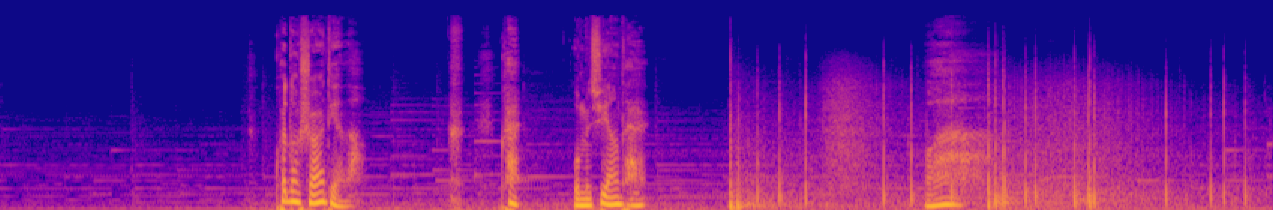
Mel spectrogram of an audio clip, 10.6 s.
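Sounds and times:
speech: 2.4s - 3.1s, 4.2s - 5.5s
fireworks exploding: 6.1s - 10.6s.

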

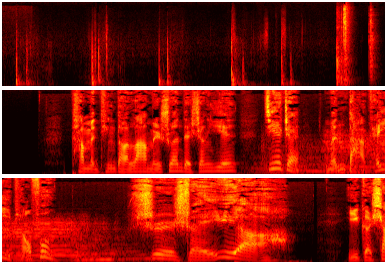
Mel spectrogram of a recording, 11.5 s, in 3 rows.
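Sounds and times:
heavy footsteps: 0.0s - 3.6s
speech: 4.6s - 8.3s, 8.9s - 11.4s.

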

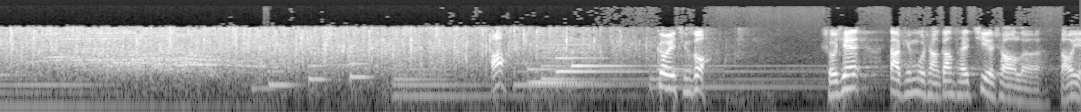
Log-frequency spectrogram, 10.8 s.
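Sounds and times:
audience applause: 0.0s - 7.2s
sustained musical tones stepping upward in pitch: 2.6s - 9.5s
speech: 4.9s - 7.2s, 8.3s - 10.8s.

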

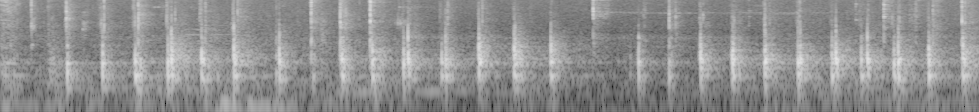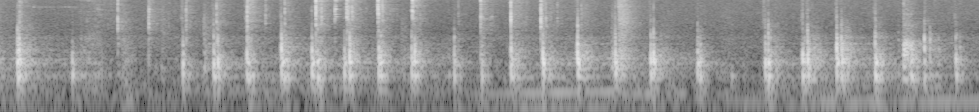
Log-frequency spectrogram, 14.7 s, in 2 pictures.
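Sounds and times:
chopping meat for roujiamo sandwiches: 0.4s - 7.6s, 8.7s - 14.4s.

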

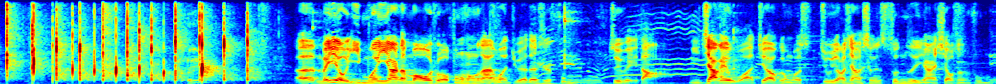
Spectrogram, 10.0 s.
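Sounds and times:
single person clapping: 0.0s - 2.8s
speech: 1.9s - 2.2s, 3.0s - 9.9s.

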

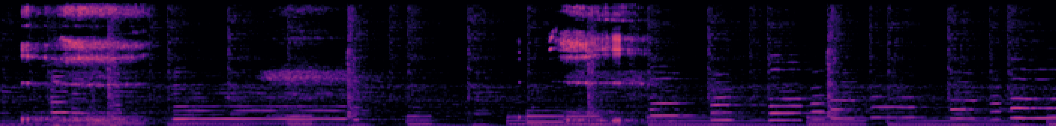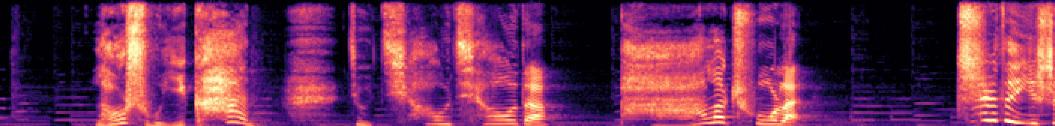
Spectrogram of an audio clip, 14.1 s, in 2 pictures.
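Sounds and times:
cat snoring: 0.0s - 2.3s, 3.5s - 4.6s
music with sustained tones: 0.0s - 14.0s
speech: 7.7s - 10.8s, 11.4s - 12.5s, 13.8s - 14.0s.

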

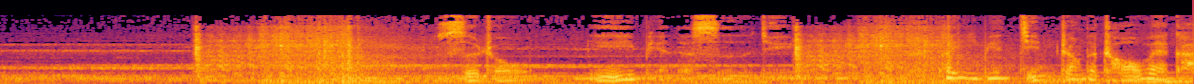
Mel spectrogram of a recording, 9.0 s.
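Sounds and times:
car engine cranked by its starter failing to start: 1.4s - 3.3s, 5.9s - 7.7s
speech: 3.4s - 8.9s.

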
